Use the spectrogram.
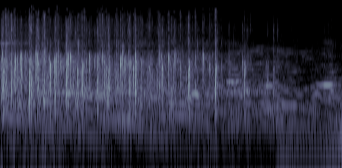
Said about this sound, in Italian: Un forte applauso a questi bellissimi bambini.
